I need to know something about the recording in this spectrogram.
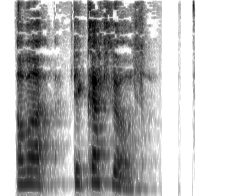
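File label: "ama dikkatli ol", Turkish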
